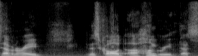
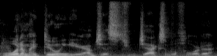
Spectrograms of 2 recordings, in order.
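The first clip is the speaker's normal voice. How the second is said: low, soft, sinking inner voice; self-doubting murmur; 5 semitones lower, 12 dB quieter than usual. Retold or imitated. Actor doubting he belongs on set, murmuring. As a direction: let it sink down quietly. Voicing impostor syndrome to himself.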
